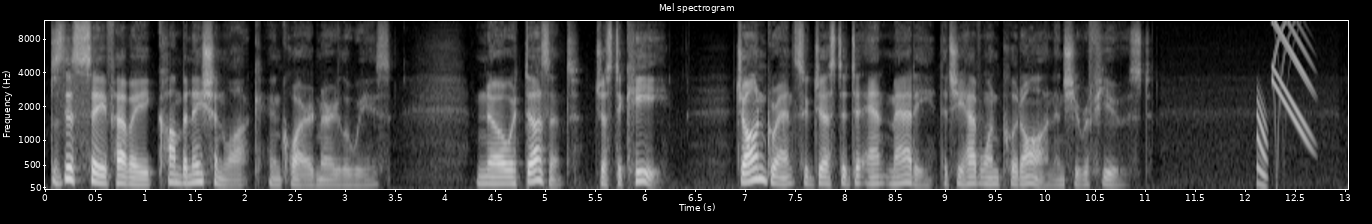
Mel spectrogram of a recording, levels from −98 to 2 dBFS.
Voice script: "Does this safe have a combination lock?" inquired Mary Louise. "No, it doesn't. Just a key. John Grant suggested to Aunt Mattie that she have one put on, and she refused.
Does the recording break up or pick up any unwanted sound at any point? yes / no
yes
